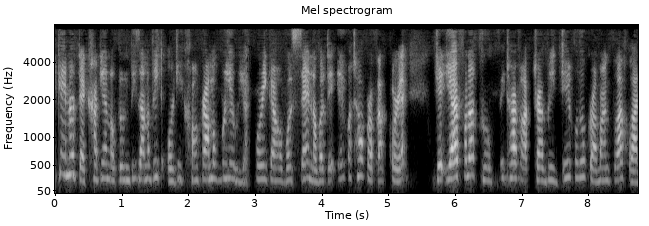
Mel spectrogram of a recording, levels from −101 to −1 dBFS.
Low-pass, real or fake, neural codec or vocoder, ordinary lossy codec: none; fake; codec, 16 kHz, 1.1 kbps, Voila-Tokenizer; none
